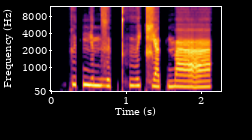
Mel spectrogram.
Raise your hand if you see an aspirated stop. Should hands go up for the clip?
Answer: yes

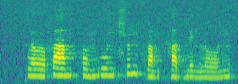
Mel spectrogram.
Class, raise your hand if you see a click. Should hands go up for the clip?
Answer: no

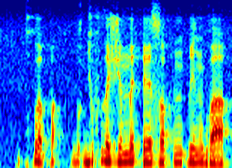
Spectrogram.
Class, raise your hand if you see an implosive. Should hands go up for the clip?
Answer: no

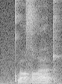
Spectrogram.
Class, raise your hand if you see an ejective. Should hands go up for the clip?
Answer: yes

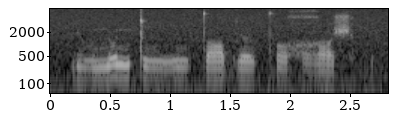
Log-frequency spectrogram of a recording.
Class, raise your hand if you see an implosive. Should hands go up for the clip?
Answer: no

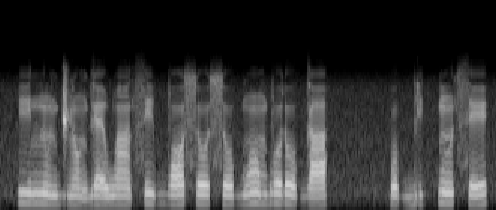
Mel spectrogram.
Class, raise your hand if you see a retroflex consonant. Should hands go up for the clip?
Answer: no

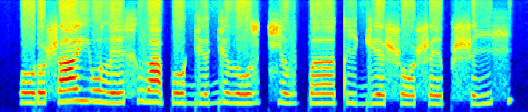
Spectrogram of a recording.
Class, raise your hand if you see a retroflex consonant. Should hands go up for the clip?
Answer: yes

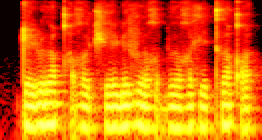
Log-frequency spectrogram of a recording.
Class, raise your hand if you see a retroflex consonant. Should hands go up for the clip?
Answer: yes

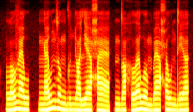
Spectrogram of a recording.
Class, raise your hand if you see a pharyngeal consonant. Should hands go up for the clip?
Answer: yes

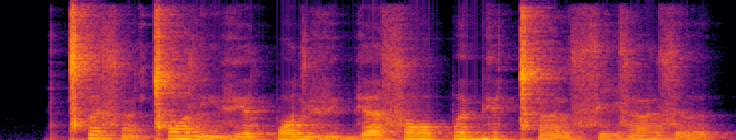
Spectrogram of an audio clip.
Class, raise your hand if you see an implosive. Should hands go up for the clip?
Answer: no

